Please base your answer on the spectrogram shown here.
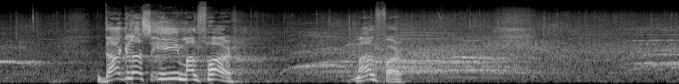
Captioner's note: attendees applauding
